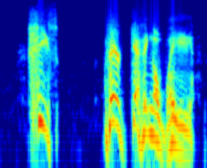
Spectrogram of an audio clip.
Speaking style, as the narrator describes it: Pitrick's voice exploded in a shrill screech of outrage

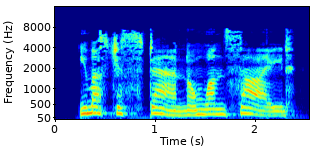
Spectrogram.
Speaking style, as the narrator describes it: answered the rider in a gruff tone

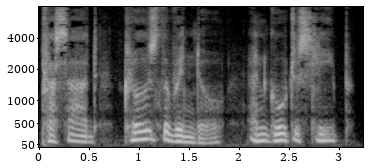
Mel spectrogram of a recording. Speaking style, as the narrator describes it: in the same gentle, unalarmed voice said

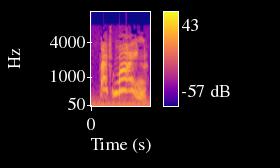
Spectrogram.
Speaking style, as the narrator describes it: he shrieked

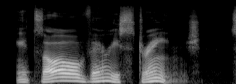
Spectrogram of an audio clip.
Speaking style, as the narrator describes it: Sturm muttered, frowning

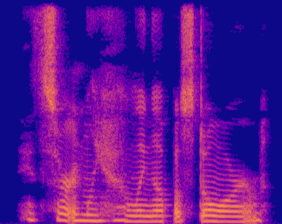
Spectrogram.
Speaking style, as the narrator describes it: Sam said in a sleepy voice

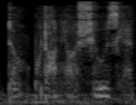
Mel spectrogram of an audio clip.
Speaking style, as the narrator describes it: whispered

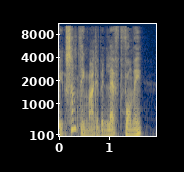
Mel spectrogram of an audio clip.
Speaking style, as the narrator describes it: Lievin was so annoyed that he said crossly

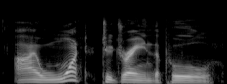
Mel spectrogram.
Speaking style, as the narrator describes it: Planter said

